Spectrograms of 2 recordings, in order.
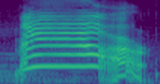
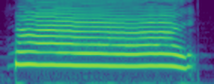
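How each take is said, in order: First: The meow is said fairly quietly. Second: The meow is said much more loudly.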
